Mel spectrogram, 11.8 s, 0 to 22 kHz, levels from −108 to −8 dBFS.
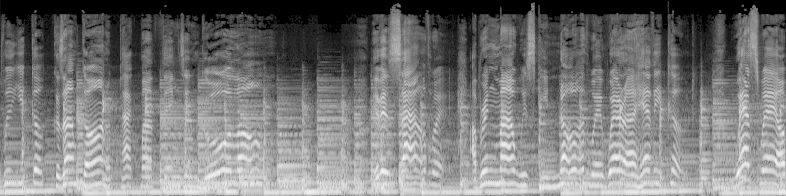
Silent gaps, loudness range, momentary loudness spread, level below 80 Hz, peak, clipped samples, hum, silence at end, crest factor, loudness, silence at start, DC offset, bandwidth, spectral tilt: none; 1 LU; 7 LU; -32 dBFS; -2 dBFS; under 0.1%; none; 0 s; 16 dB; -19 LUFS; 0 s; under 0.1%; 17.5 kHz; -5.5 dB/octave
